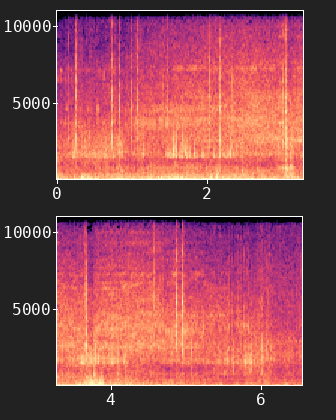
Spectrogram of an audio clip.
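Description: Electric mountain bike riding over a rough dirt trail: wind buffets the helmet camera's microphone while the tyres rumble and the chain and frame rattle with many sharp clicks. There is a louder run of jolts a little past the middle, and the ride gets smoother near the end.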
